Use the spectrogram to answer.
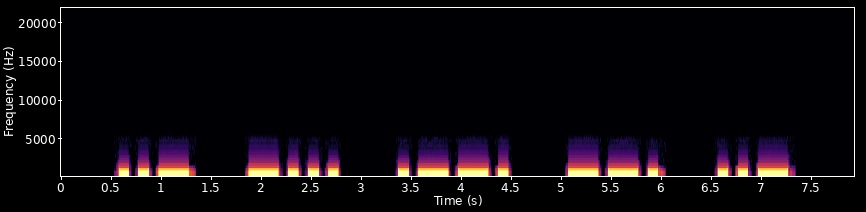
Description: Morse code, heard as a keyed tone, about 12 wpm, spaced as for 9 wpm, 600 Hz. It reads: UBPGU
